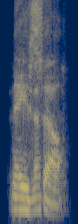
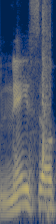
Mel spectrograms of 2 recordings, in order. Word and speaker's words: Nacelle: second publishing through uh i can never pronounce they sell thank you nacelle company you know i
